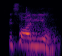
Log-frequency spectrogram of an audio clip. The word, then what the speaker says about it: Pacioli: Paciolio. ठीक है. Pacioli. क्या बोलेंगे, कैसे प्रोनाउंस करेंगे?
